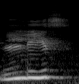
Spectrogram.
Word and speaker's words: ліс: і звучить твердо л а у слові ліс ми чує перший звук ль він звучить І вимовляється м'яко ль А у слові кіт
